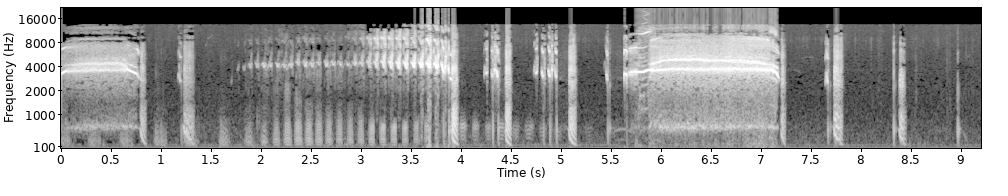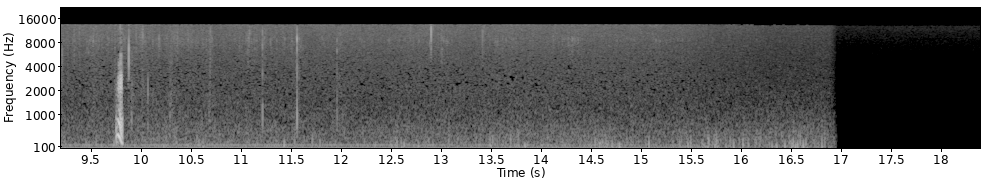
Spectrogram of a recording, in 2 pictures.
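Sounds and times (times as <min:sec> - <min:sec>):
snowy owl screeching: 0:00.0 - 0:07.8.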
